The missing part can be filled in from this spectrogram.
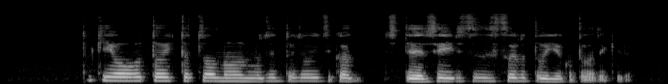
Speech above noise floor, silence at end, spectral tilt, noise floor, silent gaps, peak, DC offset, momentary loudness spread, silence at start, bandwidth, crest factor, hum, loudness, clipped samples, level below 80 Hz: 42 dB; 0.4 s; -6.5 dB/octave; -67 dBFS; none; -8 dBFS; under 0.1%; 13 LU; 0.9 s; 11.5 kHz; 18 dB; none; -25 LUFS; under 0.1%; -76 dBFS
